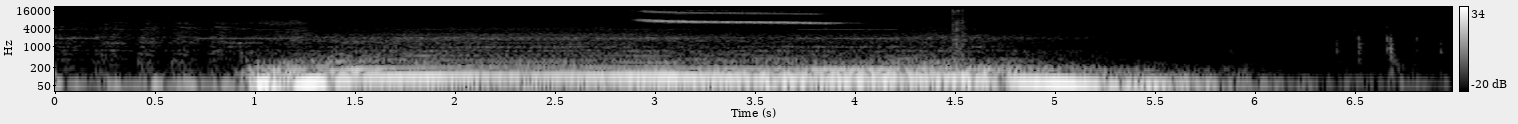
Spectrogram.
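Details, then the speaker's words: 1.8L 2nd-gen Mazda Miata on first start after installing a Skunk2 throttle body: catches and holds a fast, steady drone near 3000 rpm instead of idling; throttle stop set too far open. "Alright, I idled really high. Okay, when I first fired it up, the idle was way too high."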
